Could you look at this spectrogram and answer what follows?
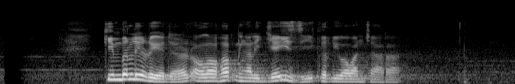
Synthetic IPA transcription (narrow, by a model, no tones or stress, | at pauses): kimbərliredərɔlɔɦɔk̚niŋalid͡ʒɛjzikɨrdiwawaɲt͡ʃaɾa̰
